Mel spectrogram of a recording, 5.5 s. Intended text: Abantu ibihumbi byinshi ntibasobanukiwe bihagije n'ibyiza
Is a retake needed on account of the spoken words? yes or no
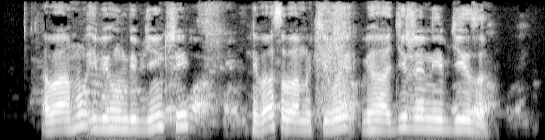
no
